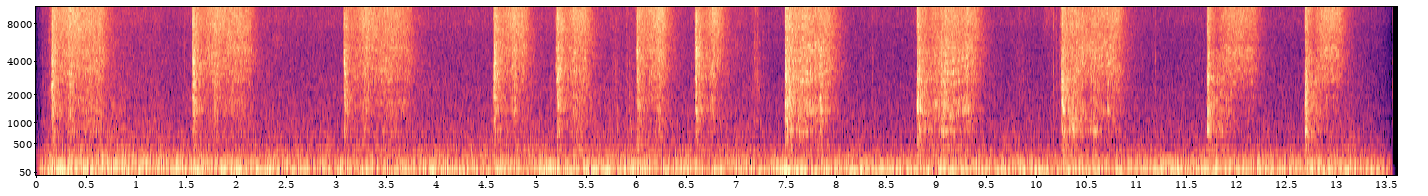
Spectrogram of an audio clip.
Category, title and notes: Sound effects > Objects / House appliances
Broom sweeps on tile floor, starts softly but then makes continuous sweeping motions.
